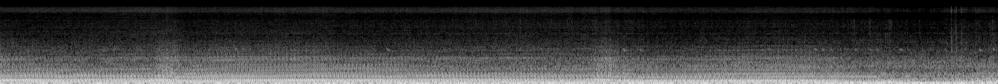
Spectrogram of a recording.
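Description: LS3 V8 accelerating, heard from inside the car's cabin. Its note climbs slowly and drops quickly twice, about two and six seconds in, as the 6L80 six-speed automatic upshifts.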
